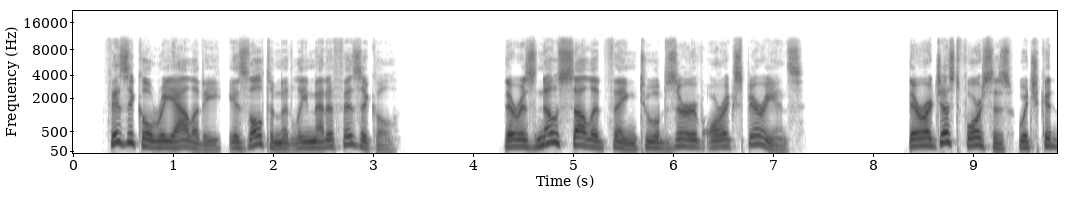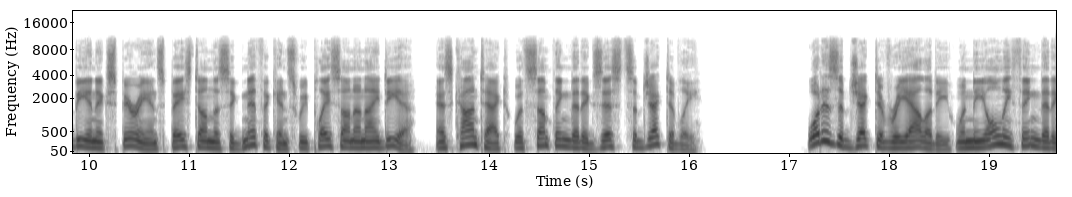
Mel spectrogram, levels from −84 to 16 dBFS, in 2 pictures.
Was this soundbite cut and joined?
no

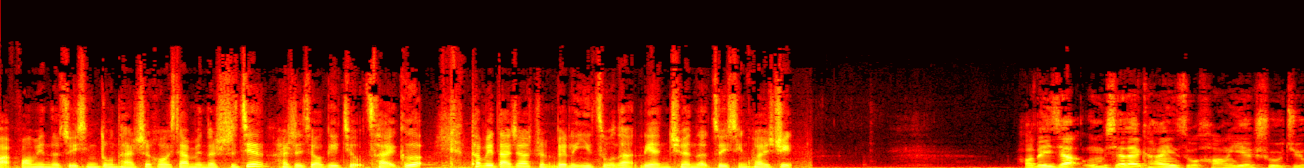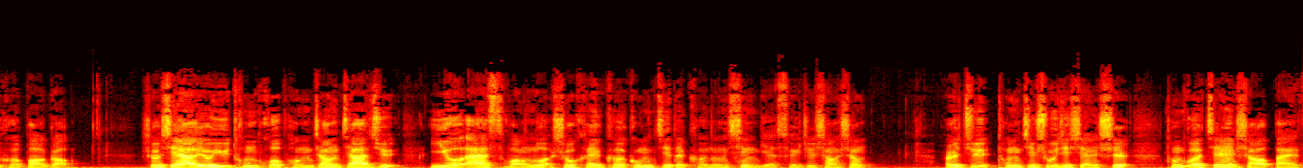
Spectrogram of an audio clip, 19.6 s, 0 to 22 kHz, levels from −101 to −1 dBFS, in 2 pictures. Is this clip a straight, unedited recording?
yes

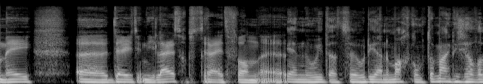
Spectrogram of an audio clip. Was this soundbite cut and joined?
yes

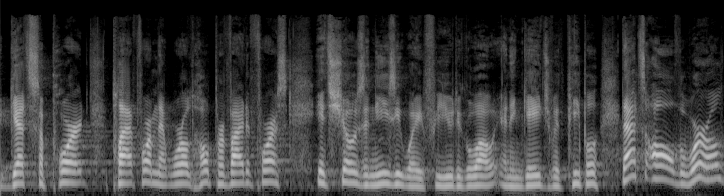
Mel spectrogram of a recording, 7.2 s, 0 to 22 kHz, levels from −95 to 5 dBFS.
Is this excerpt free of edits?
no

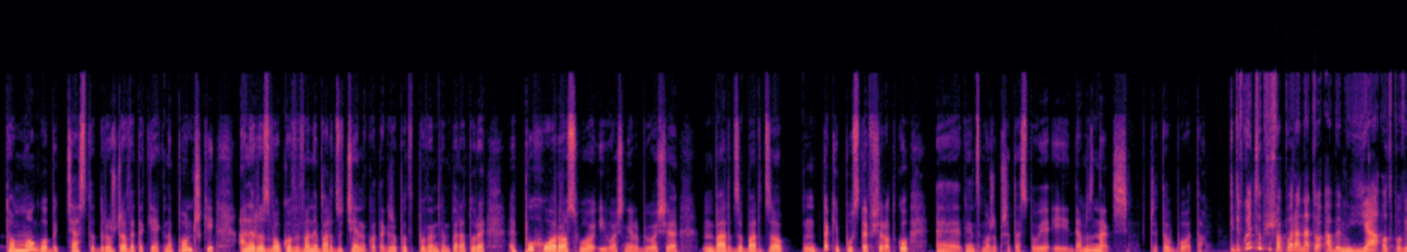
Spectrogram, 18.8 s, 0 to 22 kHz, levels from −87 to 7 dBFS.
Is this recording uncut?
yes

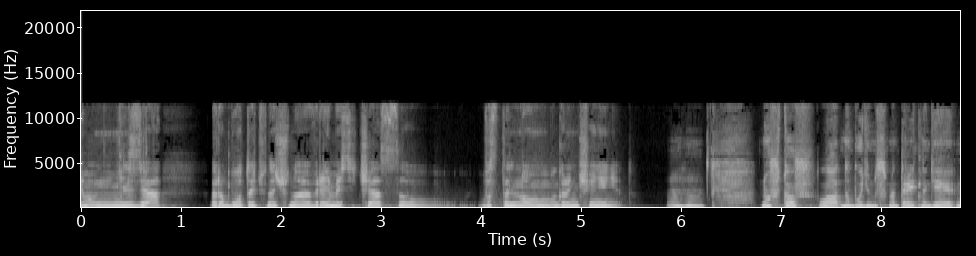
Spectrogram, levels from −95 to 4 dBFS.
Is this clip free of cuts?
yes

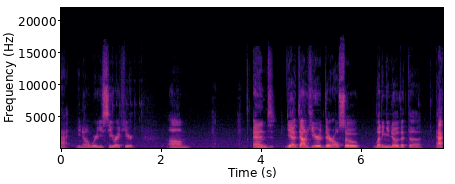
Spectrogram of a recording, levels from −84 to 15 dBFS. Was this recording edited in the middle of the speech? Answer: no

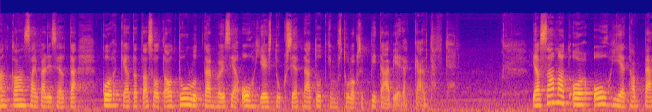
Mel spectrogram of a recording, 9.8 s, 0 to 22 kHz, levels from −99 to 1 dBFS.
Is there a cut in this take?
yes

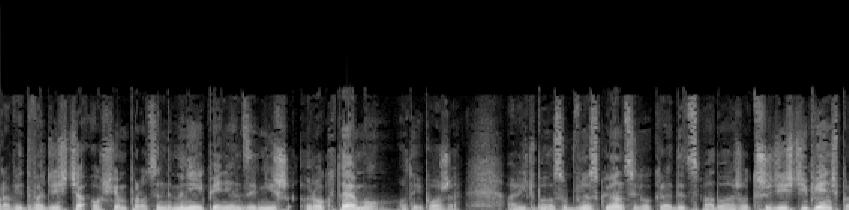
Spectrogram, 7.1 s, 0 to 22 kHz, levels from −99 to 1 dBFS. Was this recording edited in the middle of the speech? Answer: no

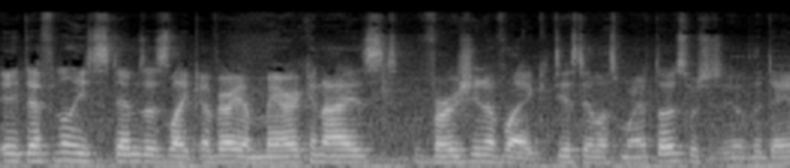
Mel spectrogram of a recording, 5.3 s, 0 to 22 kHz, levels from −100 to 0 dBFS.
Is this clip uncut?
yes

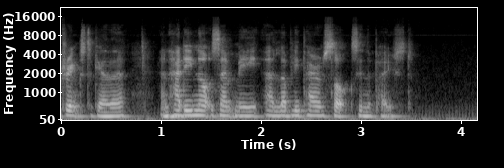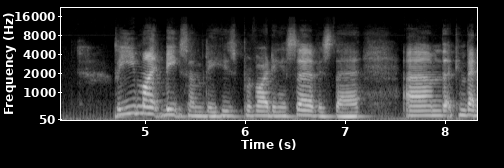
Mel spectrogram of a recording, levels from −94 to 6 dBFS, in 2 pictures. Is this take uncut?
no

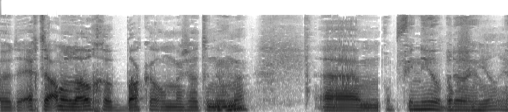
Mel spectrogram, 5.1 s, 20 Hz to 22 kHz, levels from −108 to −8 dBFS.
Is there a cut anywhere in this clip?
yes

